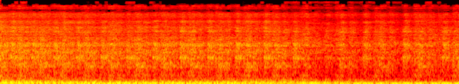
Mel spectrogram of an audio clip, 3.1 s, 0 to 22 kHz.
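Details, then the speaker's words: 7.3 Powerstroke diesel with ongoing rough idle: low idle lumps and stumbles unevenly, never steady; owner suspects bad valve-cover connector on passenger side, possibly both sides; misfire likely. "sure still running like Duty like dookie dookie that's probably not good for my engine"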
